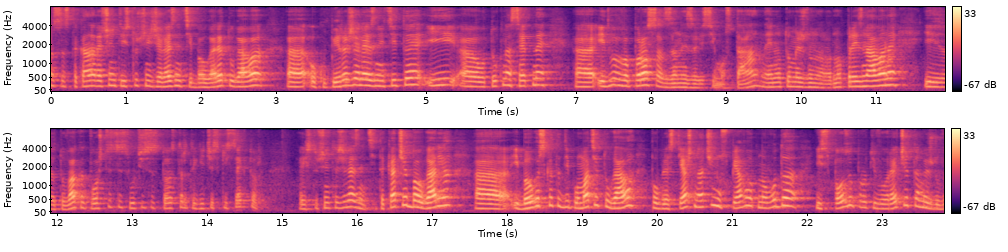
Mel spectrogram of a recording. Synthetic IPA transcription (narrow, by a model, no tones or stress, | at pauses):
sɐst̪ɐkanɐɾɛt͡ʃɛnit̪ɛist̪ot͡ʃniʒɛlɛznit̪sibɐlˠɡaɾijət̪oɡavə | okupiɾəʒɛlɛznit̪sit̪ɛʔiot̪ːuknɐsɛt̪nɛ | id̪vəvɐpɾɔsəzɐnɛzɐvisḭmo̰st̪anɛjnot̪omɛʒd̪unɐɾɔd̪nopɾiznavɐnɛizɐt̪ovakɐkvɔʃt̪ɛsɛslˠut͡ʃisɐst̪ɔjst̪ɾɐt̪ɛɡ̟it͡ʃɛskisɛkt̪oɾ | ist̪ot͡ʃnit̪ɛʒɛlɛznit̪si̥t̪ɐkat͡ʃɛbɐlˠɡaɾijə | ḭbɤlˠɡəɾskət̪əd̪iplˠomat̪sʲijət̪oɡavəpoblɛst̪ʲjaʃt̪nat͡ʃinʊspjavəot̪nɔvod̪ɐispɔlˠzvɐpɾot̪ivoɾɛt͡ʃijət̪əmɛʒd̪uv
